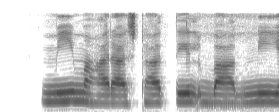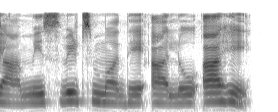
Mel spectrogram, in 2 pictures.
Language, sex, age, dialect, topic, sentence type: Marathi, female, 18-24, Varhadi, agriculture, statement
